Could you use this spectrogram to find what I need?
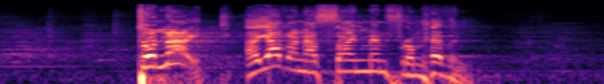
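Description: A man preaches loudly with animation through a microphone and loudspeakers in a large echoing hall.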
